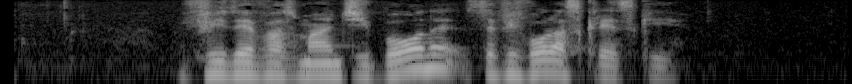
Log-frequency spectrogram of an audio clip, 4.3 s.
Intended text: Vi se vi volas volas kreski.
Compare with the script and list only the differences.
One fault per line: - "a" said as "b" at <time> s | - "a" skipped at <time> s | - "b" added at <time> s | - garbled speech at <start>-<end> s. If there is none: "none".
- "devas manĝi bone" added at 1.2 s
- "volas" skipped at 2.9 s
